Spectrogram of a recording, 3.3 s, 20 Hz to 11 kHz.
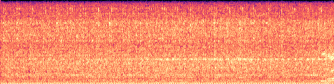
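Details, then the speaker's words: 1967 Plymouth Valiant, just started after a revival, carburetor set that morning, old plugs, cranked first to build oil pressure: steady, low, even idle hum with no rattle or clatter on start-up. The engine sounds healthy. "you notice, gang, there was no noise there when Jake started the engine, and that's because we cranked it to build oil pressure before we started."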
